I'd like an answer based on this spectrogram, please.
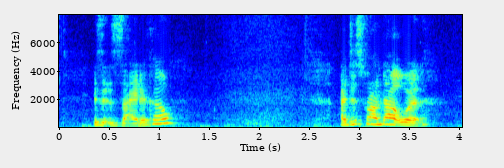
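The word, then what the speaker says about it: zydeco: sorry I'm looking at zedo songs okay now pronunciation guys it's our favorite part zido zido zido zido zido zido okay okay Wilbur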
